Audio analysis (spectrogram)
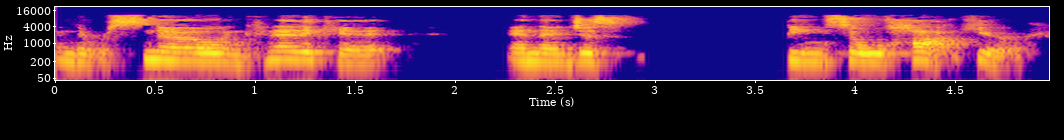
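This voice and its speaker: A woman with a Californian accent speaks in a dark, mellow tone. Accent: Californian American. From Mojave Desert, southern California. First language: Italian (Sicilian and Neapolitan dialects). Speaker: chef and business owner. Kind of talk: interview conversation.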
